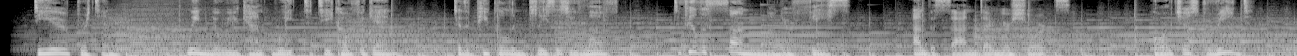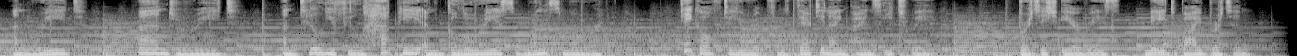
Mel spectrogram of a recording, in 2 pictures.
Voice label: Commercial; British Airways

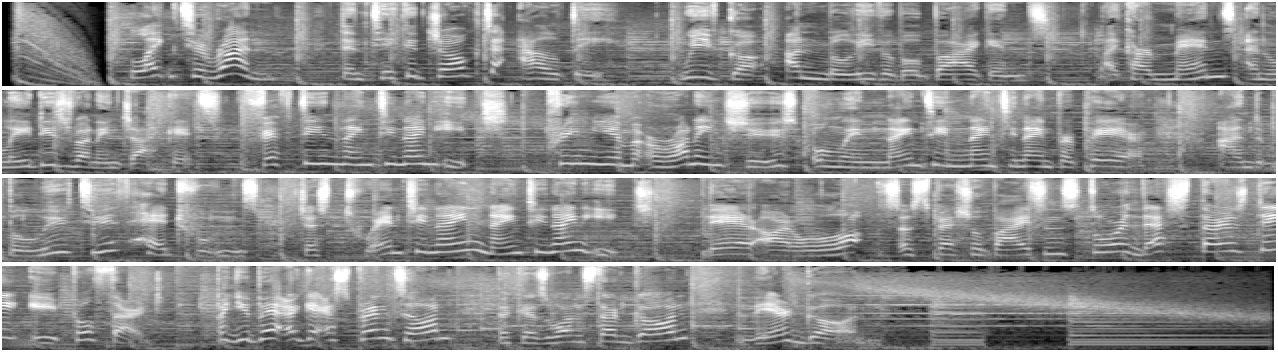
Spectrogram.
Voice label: Commercial; Aldi

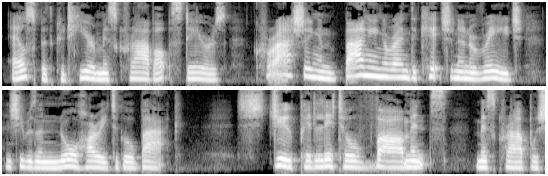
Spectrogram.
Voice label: Children's Audio Book Sample

